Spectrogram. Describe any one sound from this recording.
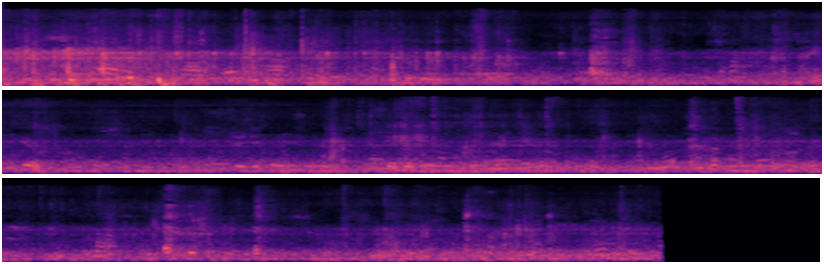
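Men and women chatter in a lively crowd nearby.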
